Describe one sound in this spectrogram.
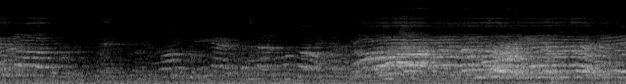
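A crowd of spectators shouts and cheers nearby, growing louder.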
